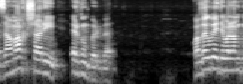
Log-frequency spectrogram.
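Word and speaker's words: الزمخشري: করো জামাকসারি একটা নাম অনেক লম্বা না এখন জামরি সারি পড়বে না জামাকসারি পড়বে হালকা না দিলে বুঝা যাবে কি সঠিক নামটা উচ্চারণ হবে কি নামটা অনেক বড় না জামাকসারি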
